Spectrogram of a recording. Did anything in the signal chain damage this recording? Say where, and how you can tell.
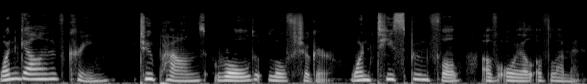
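Yes. At the codec or storage stage, compressed frames were skipped: the decoder never played whole frames at 1.73 s and 2.98 s (about one each) or at 4.52 to 4.54 s (roughly four, about 100 ms). The jumps fit a 23.2 ms frame.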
